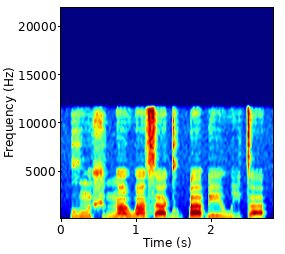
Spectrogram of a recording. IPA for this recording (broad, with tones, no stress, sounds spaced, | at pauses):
ɣ ũ˦ ʃ ʊ˨ ŋ ã˦˨ w ã˦ s a˨ ɡ u˨ k͡p a˦ ɓ eː˦ w i˨˦ t a˨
